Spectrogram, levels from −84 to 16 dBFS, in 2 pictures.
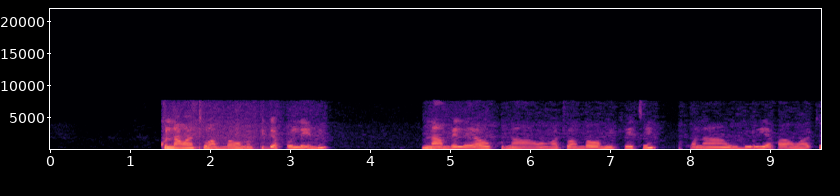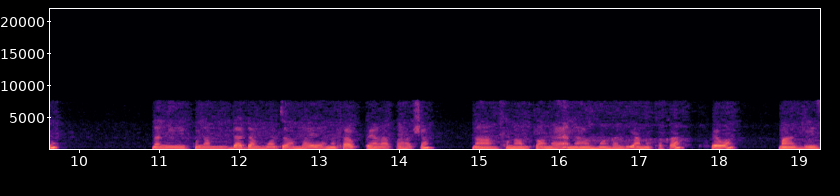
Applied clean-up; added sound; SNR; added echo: none; none; none; none.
